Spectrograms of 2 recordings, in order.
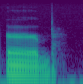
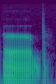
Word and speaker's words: herb: Um, I grew up pronouncing it herb. Everyone I knew always pronounced it herb, but I sometimes say herb uh because it's fun to say it that way.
